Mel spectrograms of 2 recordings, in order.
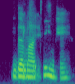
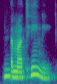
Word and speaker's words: DeMartini: DeMartini. – DeMartini, like the drink.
